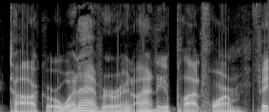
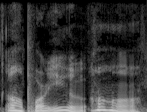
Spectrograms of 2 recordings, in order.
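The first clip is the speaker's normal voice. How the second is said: higher, sarcastic pity; mock sympathy; 11 semitones higher, slower than usual. Speaker mocks a self-styled victim, in fake sympathy.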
